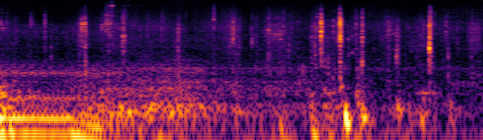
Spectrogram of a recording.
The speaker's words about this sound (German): Okay, Moment. Ich fahre rechts ran.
